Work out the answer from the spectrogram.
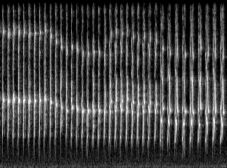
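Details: Caged lovebird giving a long 'ngekek panjang' trilling song, used as master material for training lovebirds to copy: a rapid, even series of high, sharp chattering notes at roughly seven per second, held steadily throughout.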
